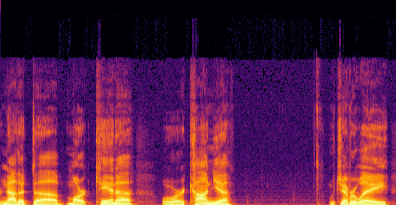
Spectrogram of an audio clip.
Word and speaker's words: Canha: It's actually Kanya. He's like, it's Kanya. The N is sort of like nya. You roll Kanya. And he's like, but everybody calls me Canha, so I don't care.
